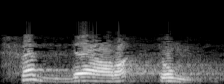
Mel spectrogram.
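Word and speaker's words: فادارأتم: فدارأتم دي عايزة منك فن في النطق ما تقولش فض صد الدال الدال والمد بتاعها مرقق هتقول فداء عارف على وزن ايه فدان شوف فدان ارض فدان شوف الدال هتقول لي ايه فضان ولا تقول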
